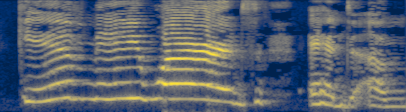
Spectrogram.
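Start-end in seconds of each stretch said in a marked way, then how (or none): 0.2-2.6 sobbing, crying yell, very high and loud. Retelling a little girl's outburst: imitating crying and yelling. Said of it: "she's crying this and yelling this".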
